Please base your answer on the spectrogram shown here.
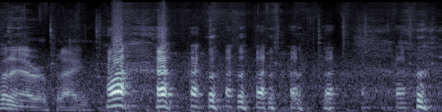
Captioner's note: they laugh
